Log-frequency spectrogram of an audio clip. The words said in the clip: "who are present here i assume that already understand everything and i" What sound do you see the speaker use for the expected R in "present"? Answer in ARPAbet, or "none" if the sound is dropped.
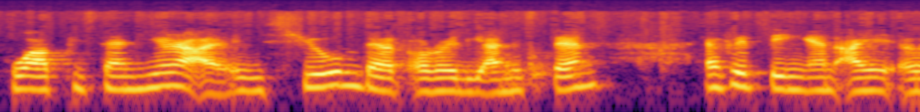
none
